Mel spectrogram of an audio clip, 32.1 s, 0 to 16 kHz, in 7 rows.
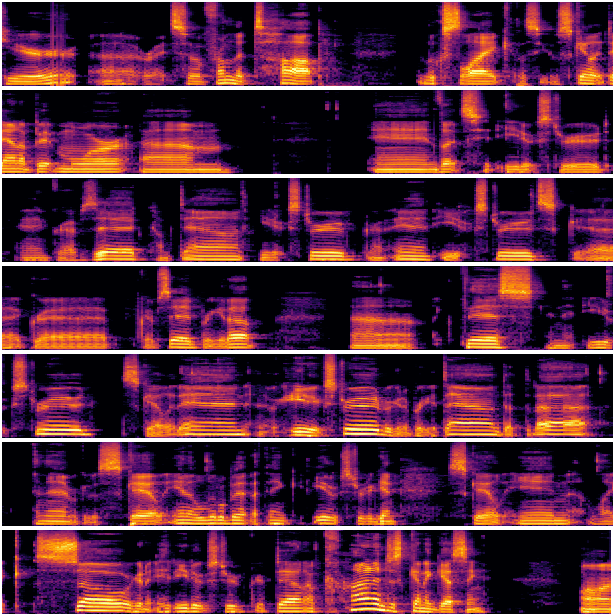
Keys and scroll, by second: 6.6 s, 8.1 e, 8.4 Escape, 9.2 g, 9.5 z, 11.0 e, 11.4 Escape, 11.7 s, 14.7 z, 18.0 e, 18.3 Escape, 19.1 s, 21.3 g, 21.6 z, 24.9 e, 25.3 Escape, 26.0 s, 28.6 Escape, 29.3 z, 31.2 e, 31.5 Escape, 31.9 s.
